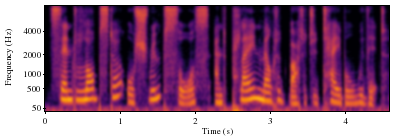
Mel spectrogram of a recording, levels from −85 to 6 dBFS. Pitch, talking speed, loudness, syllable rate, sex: 195 Hz, 170 wpm, -19 LUFS, 4.1 syllables/s, female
